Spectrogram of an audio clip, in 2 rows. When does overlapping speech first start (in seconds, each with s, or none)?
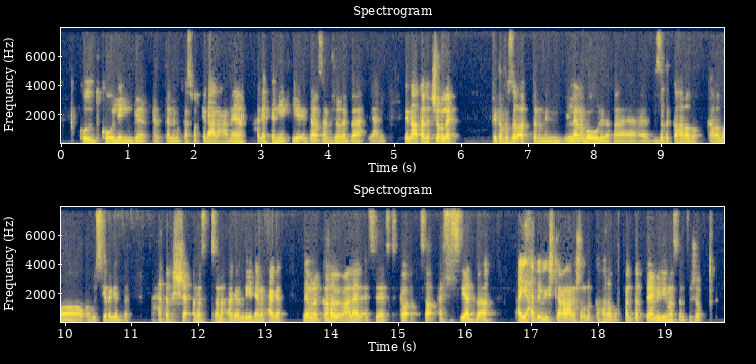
none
